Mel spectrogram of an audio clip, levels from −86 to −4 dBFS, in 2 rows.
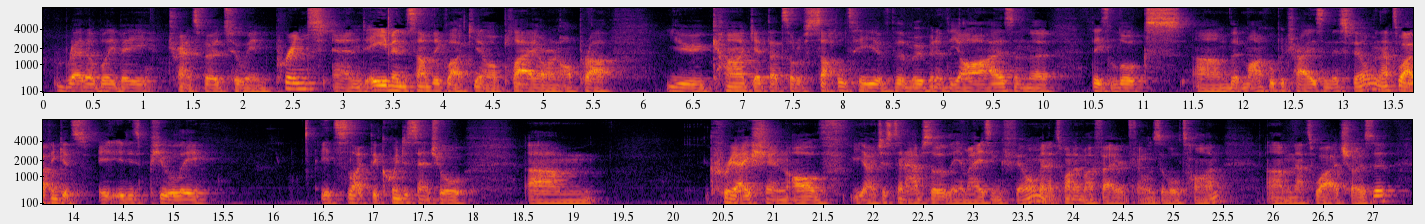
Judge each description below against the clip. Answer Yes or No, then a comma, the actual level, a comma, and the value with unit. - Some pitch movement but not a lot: No, narrow, 2.3 semitones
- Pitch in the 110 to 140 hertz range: No, very low, 95 Hz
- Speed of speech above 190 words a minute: No, average, 175 wpm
